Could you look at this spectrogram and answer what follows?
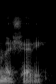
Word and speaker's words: machete: The ch makes a soft sh sound like in fish. Mh. And then eddie. The t makes a fast d.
